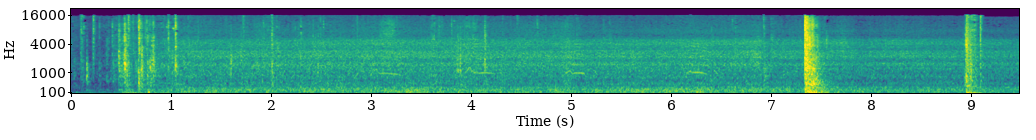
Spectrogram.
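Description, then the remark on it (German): Someone getting out of a car outdoors in warm weather, by a crumbling wall and an apple tree, with steady wind and a surf-like rush throughout, then two sharp car door thuds a couple of seconds apart near the end. “Jetzt steig schon aus.”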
